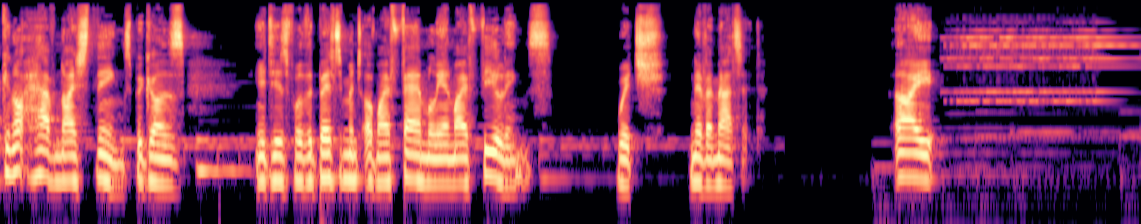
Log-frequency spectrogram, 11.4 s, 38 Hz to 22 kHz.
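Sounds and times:
speech: 0.0 - 5.6, 6.2 - 7.7, 9.0 - 9.7
phone ringing with electronic tone: 9.4 - 11.4.

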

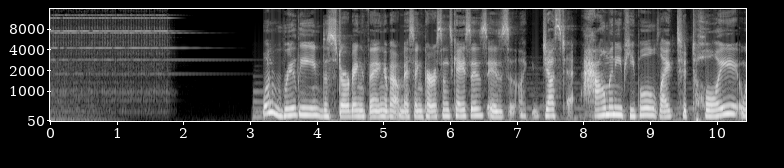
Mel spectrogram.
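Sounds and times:
telephone ringing with a metallic bell tone: 0.0 - 2.2
speech: 3.2 - 10.4.

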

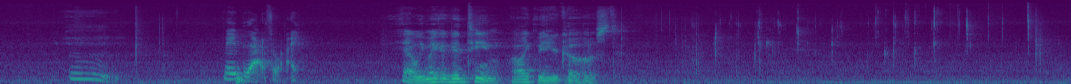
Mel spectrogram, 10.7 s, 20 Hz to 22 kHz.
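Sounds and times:
low steady hum: 0.0 - 10.7
speech: 2.2 - 3.1, 4.0 - 6.2
wet crunching and chewing of raw broccoli: 6.5 - 10.6.

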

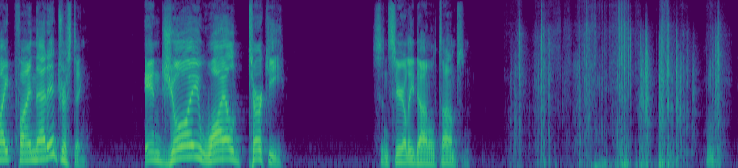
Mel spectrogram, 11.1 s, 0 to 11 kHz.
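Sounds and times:
speech: 0.0 - 1.4, 2.2 - 4.3, 5.6 - 7.1, 10.6 - 10.9
paper letter rustling and crinkling: 7.6 - 11.0.

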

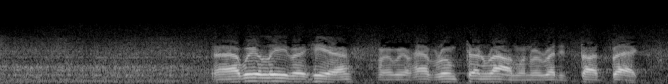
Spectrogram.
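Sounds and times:
car engine idling after being pulled off a steep road to park: 0.0 - 3.8
speech: 2.1 - 6.5.

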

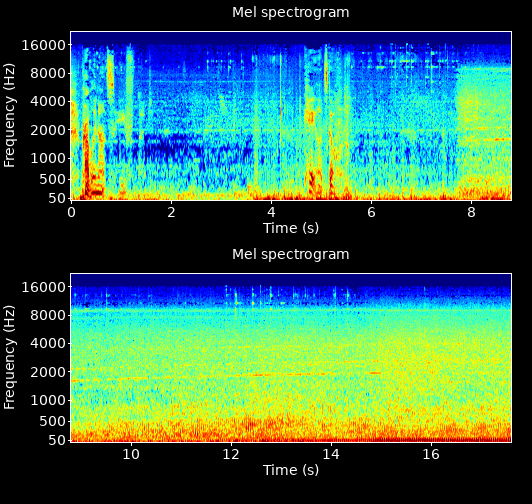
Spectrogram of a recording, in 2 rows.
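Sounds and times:
speech: 0.2 - 1.5, 4.7 - 5.7
heavy helicopter rotor thumping: 3.3 - 17.6
helicopter engine whine during takeoff: 5.6 - 17.6.

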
